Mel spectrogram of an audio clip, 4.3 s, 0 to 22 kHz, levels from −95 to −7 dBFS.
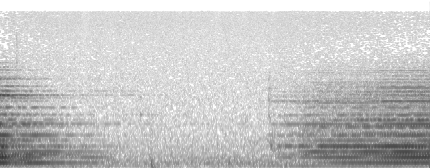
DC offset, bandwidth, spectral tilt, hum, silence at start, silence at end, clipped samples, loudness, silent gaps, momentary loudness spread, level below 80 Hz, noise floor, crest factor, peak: under 0.1%; 17 kHz; -6.5 dB/octave; none; 0 s; 0 s; under 0.1%; -36 LUFS; none; 24 LU; -60 dBFS; -56 dBFS; 22 dB; -16 dBFS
